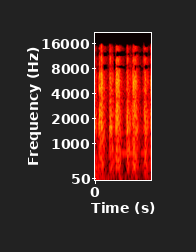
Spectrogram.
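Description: A plastic paw-print shaker charm on a secret cat-design Bubble Egg figure, filled with loose gold pearl beads and little paw prints, is shaken four times. Each shake gives a bright, high-pitched rattle of the beads against the plastic, with no low end and almost no ring after each burst.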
